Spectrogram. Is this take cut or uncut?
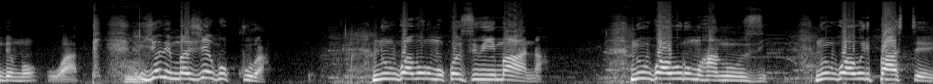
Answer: uncut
